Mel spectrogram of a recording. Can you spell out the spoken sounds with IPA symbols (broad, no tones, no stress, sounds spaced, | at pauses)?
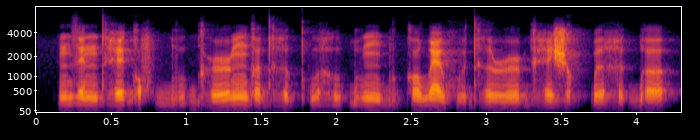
n z ɛ n dʱ ɛ ɡ ɔ f ɡ͡b u ɡʱ ə˞ ŋ ɡ ʌ dʱ ə kʷʼ ʌ ɦ u ɓ u ŋ ɡ͡b u k ɔ w æ xʷ ə˞ dʱ ə ɹ ə˞ ɡʱ ɛ ʒ ɔ k͡p ə ɦ ə ɡ͡b ʌ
